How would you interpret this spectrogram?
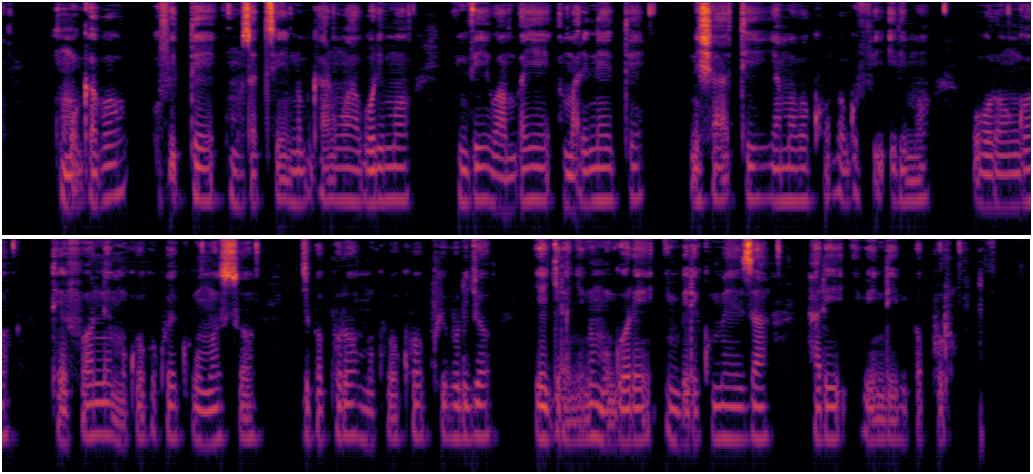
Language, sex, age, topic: Kinyarwanda, male, 18-24, health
